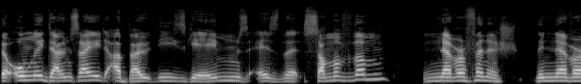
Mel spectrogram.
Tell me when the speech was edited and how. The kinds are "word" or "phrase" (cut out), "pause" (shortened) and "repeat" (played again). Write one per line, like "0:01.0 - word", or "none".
0:04.0 - pause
